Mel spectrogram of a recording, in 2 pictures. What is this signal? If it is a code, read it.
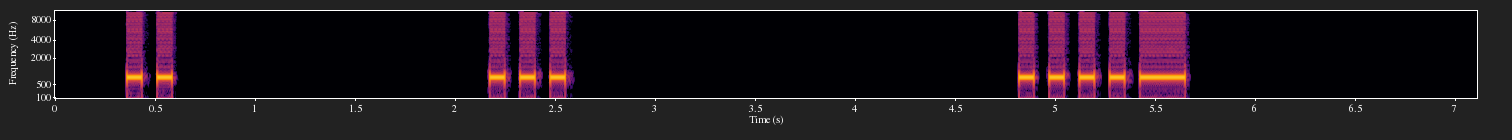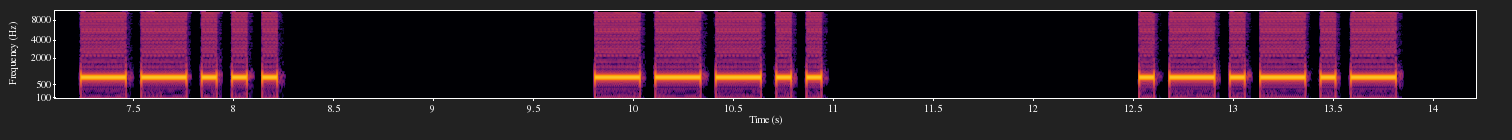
Morse code, heard as a keyed tone, about 16 wpm, spaced as for 5 wpm, 800 Hz. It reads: IS 478.
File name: CW Code Groups @5WPM / QSOs / QSO WD0FBT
